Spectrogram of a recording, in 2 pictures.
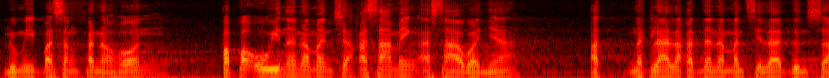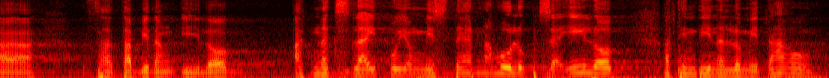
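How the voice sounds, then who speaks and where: A priest with a Kapampangan accent, reading Scripture and telling a story in a homily at a measured pace. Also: male voice, fairly high pitch, fairly even intonation. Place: large church. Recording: echoey church with faint noise.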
